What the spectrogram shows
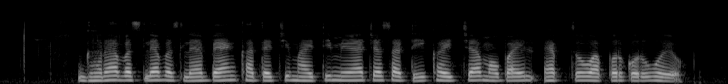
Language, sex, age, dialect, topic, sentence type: Marathi, female, 25-30, Southern Konkan, banking, question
